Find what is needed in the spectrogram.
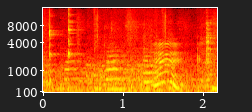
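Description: Knives and forks clinking against ceramic plates as food is cut, a couple of sharp clinks near the start, over soft background music. Near the end a short voice sound rises and falls in pitch.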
